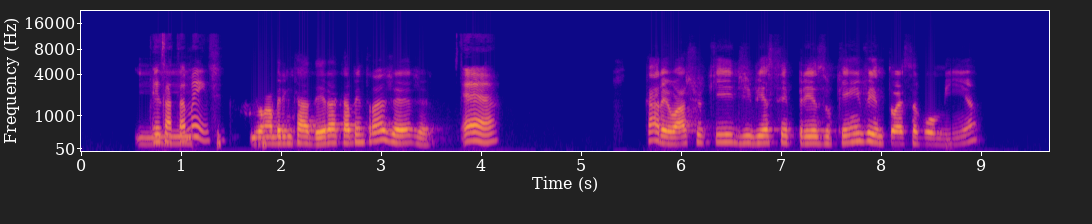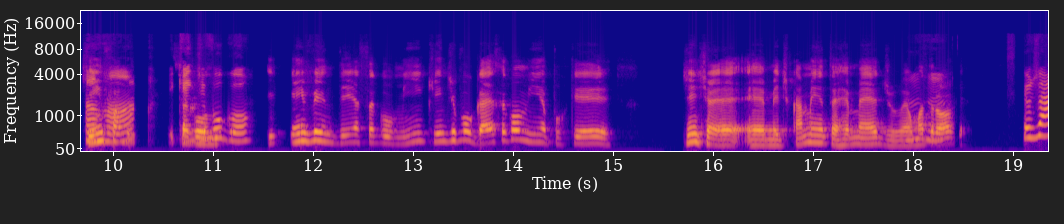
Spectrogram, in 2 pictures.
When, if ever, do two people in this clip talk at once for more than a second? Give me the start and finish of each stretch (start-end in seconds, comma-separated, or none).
9.7-11.2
